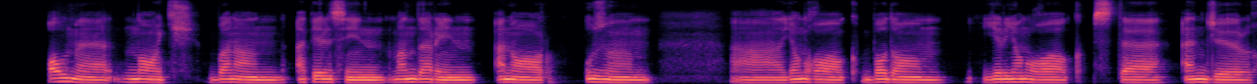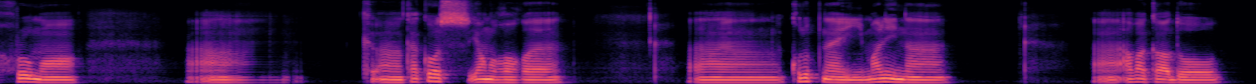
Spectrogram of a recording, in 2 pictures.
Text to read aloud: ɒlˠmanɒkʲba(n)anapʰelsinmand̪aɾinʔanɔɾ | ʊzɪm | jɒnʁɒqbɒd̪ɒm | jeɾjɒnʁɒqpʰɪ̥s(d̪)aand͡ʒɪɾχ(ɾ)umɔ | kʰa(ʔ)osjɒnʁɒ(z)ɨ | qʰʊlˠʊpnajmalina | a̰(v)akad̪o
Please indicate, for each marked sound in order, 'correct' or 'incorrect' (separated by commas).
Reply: correct, incorrect, correct, incorrect, incorrect, correct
